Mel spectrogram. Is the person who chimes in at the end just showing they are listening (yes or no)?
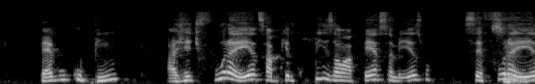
yes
